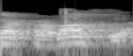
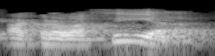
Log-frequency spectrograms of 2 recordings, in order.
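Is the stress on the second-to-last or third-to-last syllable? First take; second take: third-to-last; second-to-last. First: The stress falls on the third-to-last syllable. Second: The stress falls on the second-to-last syllable. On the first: The speaker calls it right. "se dice" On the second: The speaker calls it wrong. "No se dice"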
